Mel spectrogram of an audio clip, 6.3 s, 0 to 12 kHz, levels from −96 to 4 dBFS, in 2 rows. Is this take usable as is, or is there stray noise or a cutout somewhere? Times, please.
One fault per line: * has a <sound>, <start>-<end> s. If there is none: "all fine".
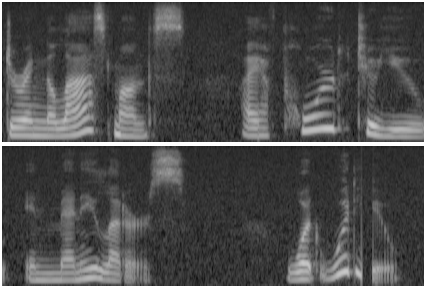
* has a dropout, 5.9-5.9 s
